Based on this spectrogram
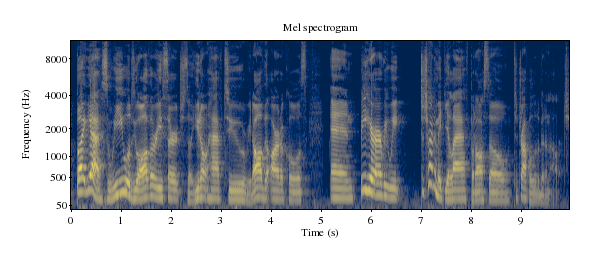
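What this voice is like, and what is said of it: Newscaster-style delivery. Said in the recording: “talking like a newscaster”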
